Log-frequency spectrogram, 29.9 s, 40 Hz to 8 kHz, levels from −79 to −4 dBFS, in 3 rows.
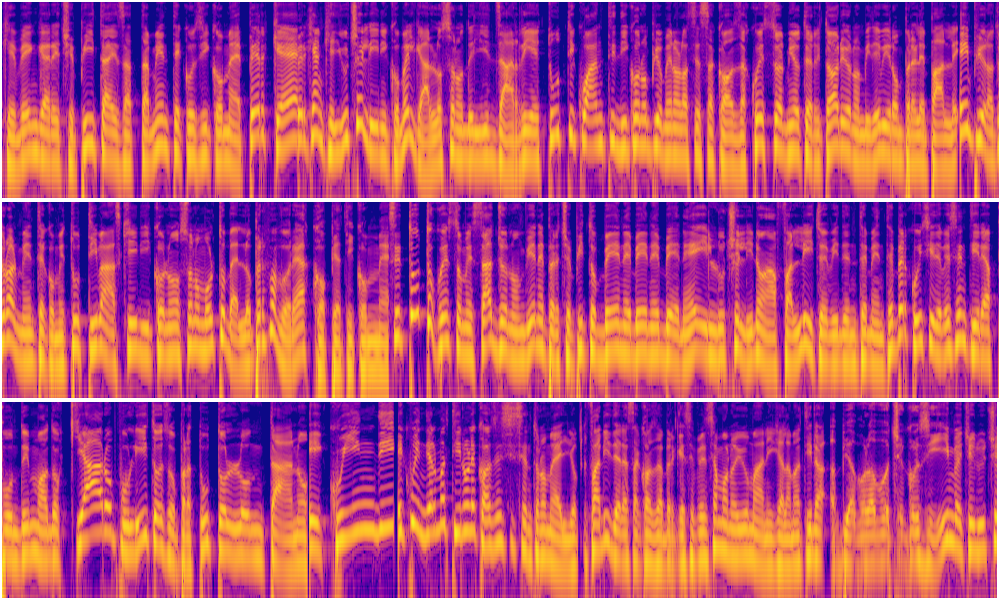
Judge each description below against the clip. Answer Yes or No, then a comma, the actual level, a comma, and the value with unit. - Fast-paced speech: Yes, fast, 230 wpm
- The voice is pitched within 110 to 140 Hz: Yes, low, 135 Hz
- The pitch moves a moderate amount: No, wide, 5.9 semitones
